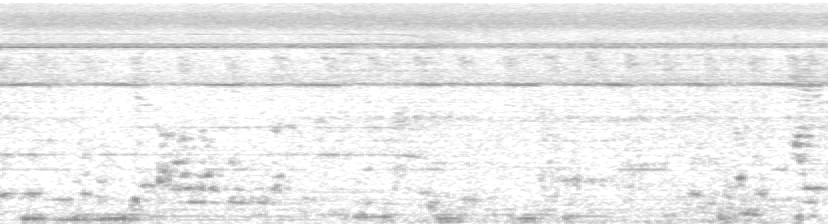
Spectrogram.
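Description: Near silence with a faint, indistinct voice and two thin, steady high-pitched tones underneath.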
